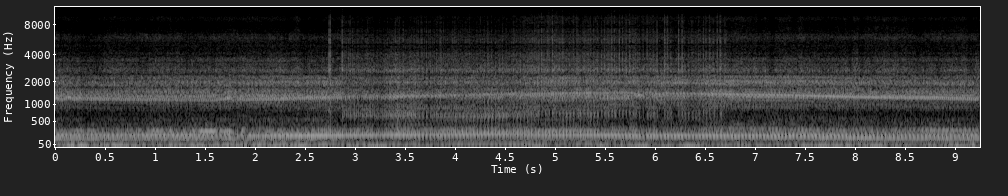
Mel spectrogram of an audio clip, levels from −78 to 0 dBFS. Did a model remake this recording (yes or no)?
no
